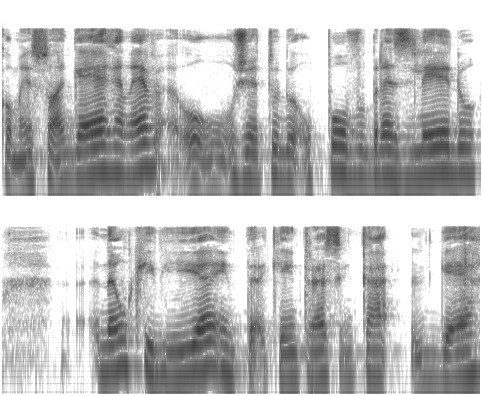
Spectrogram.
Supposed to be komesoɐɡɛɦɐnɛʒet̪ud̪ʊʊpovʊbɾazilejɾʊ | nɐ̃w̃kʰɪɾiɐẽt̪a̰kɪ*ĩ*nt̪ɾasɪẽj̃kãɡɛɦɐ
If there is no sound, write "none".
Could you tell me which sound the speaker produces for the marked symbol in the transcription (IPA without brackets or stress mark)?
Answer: ẽ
